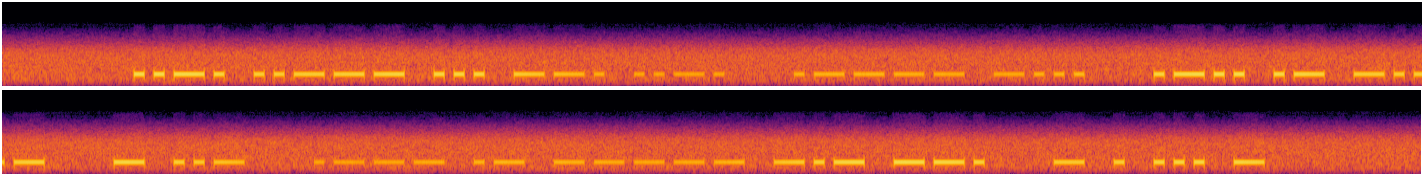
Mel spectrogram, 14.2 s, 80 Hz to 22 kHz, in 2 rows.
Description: Morse code, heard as a keyed tone, machine-sent, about 24 wpm, 580 Hz, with radio static and fading. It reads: F2SGF 1B LAX TU JA0KG TEST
